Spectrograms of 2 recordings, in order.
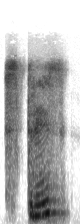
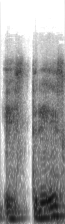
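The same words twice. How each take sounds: First: Estrés said as the English stress, with no e- at the start. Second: Estrés, with a plain Spanish e- at the start and stress on the last syllable; estrés castellanizado. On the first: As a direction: drop the opening e and say estrés as stress. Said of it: "todavía se decía estrés". (estrés pronunciado como el inglés stress, sin e inicial) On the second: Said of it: "estrés con acento". (estrés pronunciado a la española, con e inicial) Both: Shown as a demonstration.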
